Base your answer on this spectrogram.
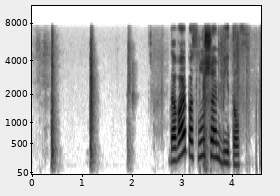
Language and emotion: Russian, neutral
